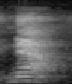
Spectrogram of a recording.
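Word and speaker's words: 너: it okay basic korea now i in korean is na you in korean is no just like no no same pronunciation but a little different spelling okay now what how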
